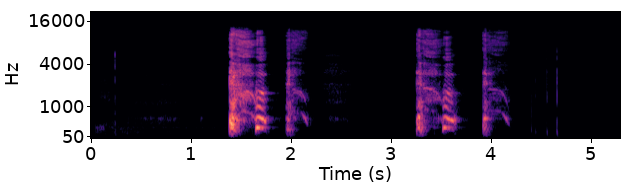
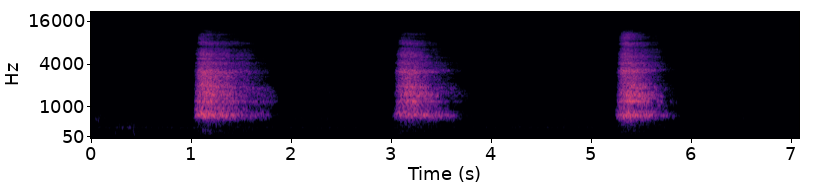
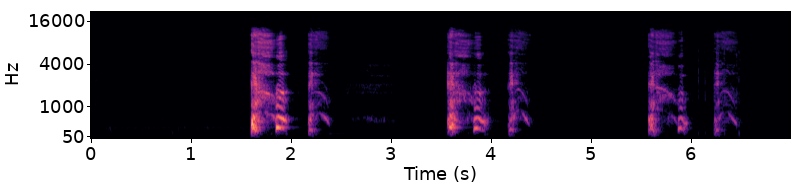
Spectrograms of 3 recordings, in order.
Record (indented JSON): {
  "cough_length": "5.3 s",
  "cough_amplitude": 26645,
  "cough_signal_mean_std_ratio": 0.27,
  "exhalation_length": "7.1 s",
  "exhalation_amplitude": 5750,
  "exhalation_signal_mean_std_ratio": 0.36,
  "three_cough_length": "7.0 s",
  "three_cough_amplitude": 26226,
  "three_cough_signal_mean_std_ratio": 0.26,
  "survey_phase": "alpha (2021-03-01 to 2021-08-12)",
  "age": "18-44",
  "gender": "Female",
  "wearing_mask": "No",
  "symptom_none": true,
  "smoker_status": "Ex-smoker",
  "respiratory_condition_asthma": false,
  "respiratory_condition_other": false,
  "recruitment_source": "REACT",
  "submission_delay": "2 days",
  "covid_test_result": "Negative",
  "covid_test_method": "RT-qPCR"
}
